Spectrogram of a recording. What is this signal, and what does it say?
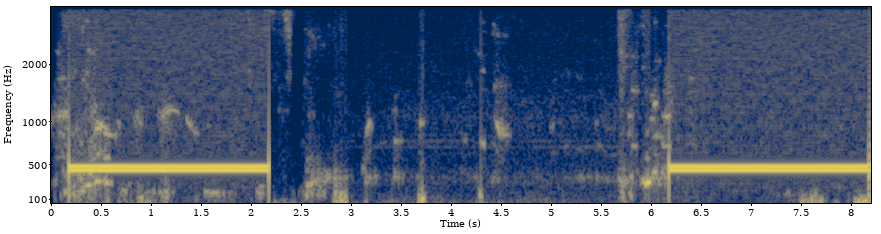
Ringback tone (North America), 440 + 480 Hz, with speech.
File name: rg-1600-unknown- - - .54218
